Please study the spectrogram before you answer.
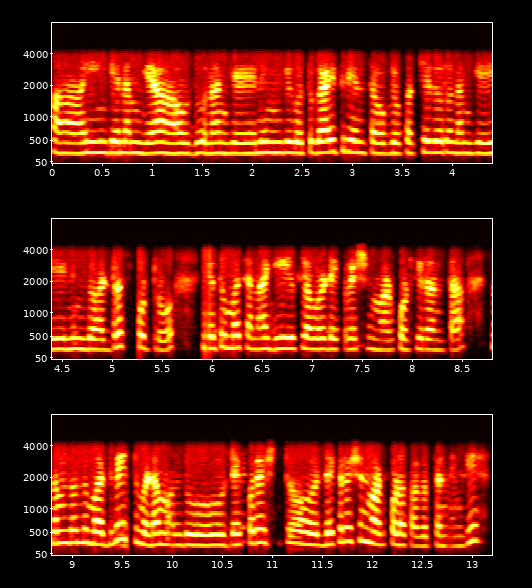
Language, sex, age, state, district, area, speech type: Kannada, female, 30-45, Karnataka, Mandya, rural, conversation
